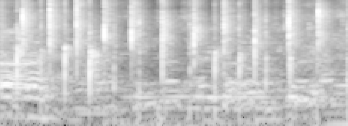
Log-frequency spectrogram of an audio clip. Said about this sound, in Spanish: ¡Eh! ¡Fuerte el aplauso!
